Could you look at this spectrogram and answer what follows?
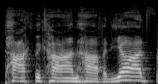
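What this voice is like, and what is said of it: Stereotypical Boston accent, dropped R's. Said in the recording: “there are a few American accents that drop the R too, like the stereotypical Boston”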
